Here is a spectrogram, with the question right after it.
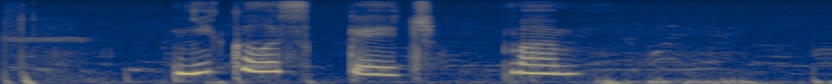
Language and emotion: Russian, neutral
